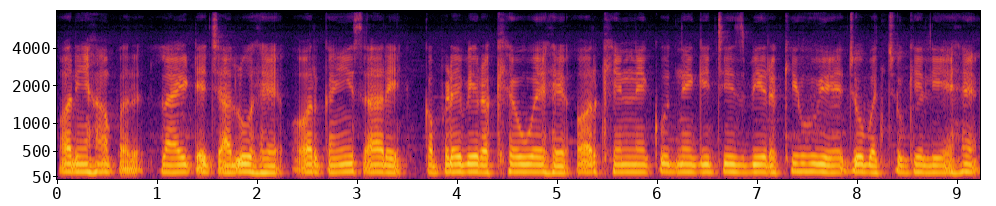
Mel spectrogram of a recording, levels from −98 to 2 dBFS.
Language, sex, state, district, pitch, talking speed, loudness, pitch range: Hindi, male, Gujarat, Valsad, 135 Hz, 180 wpm, -15 LUFS, 130-135 Hz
